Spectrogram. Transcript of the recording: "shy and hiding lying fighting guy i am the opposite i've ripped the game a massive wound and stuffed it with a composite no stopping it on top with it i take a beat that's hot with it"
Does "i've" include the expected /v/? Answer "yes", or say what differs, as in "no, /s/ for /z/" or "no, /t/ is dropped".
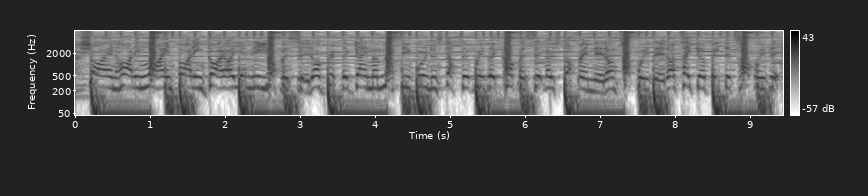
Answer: no, /b/ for /v/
